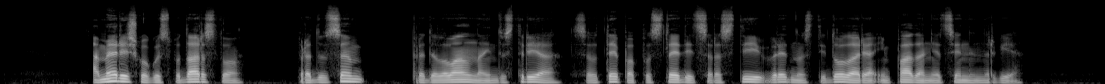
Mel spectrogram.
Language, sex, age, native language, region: Slovenian, male, 18-29, Slovenian, Savinja region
